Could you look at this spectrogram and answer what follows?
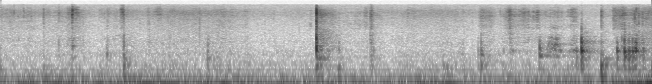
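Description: Trading cards being handled on a table: soft taps and light scrapes of card stock, with one sharper click about two and a half seconds in.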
